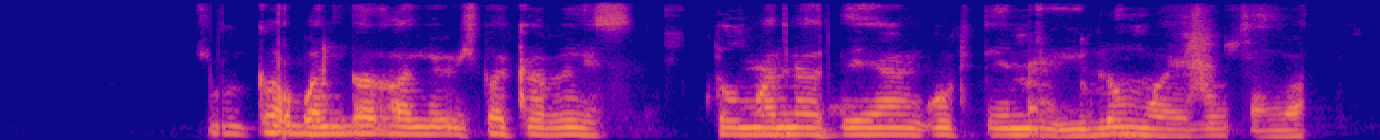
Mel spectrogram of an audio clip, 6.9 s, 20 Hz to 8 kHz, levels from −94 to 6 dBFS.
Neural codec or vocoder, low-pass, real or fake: codec, 32 kHz, 1.9 kbps, SNAC; 7.2 kHz; fake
